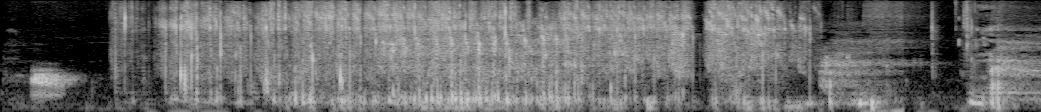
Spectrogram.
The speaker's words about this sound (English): So yeah, we're gonna, we're gonna take a sip and we're gonna go. We're gonna like slurp some, you know, but try to do it not gross and weird.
